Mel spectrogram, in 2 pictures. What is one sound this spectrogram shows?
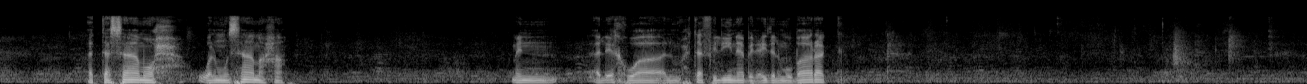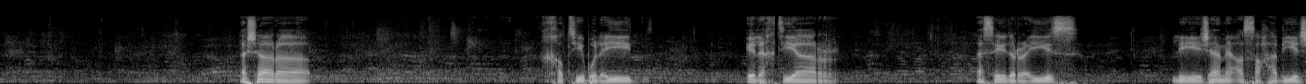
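Men exchange greetings close by, talking warmly.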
